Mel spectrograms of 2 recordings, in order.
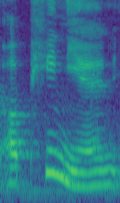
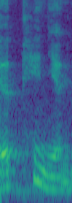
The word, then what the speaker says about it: opinion: your english okay and when you were saying the word opinion you sounded like you were saying opinion into four syllable words but it has to be opinion opinion more like opinion three syllable words okay so not opinion but it's opinion for example when i was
